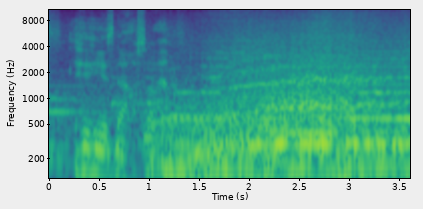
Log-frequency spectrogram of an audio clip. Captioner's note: engine revs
